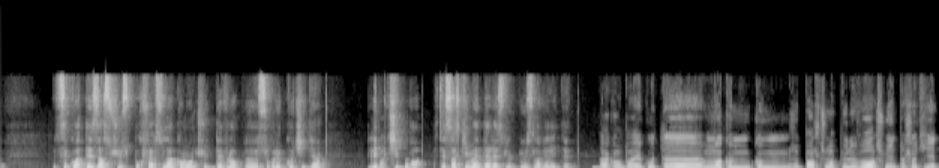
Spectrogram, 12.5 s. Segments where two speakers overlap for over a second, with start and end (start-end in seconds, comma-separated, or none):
none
